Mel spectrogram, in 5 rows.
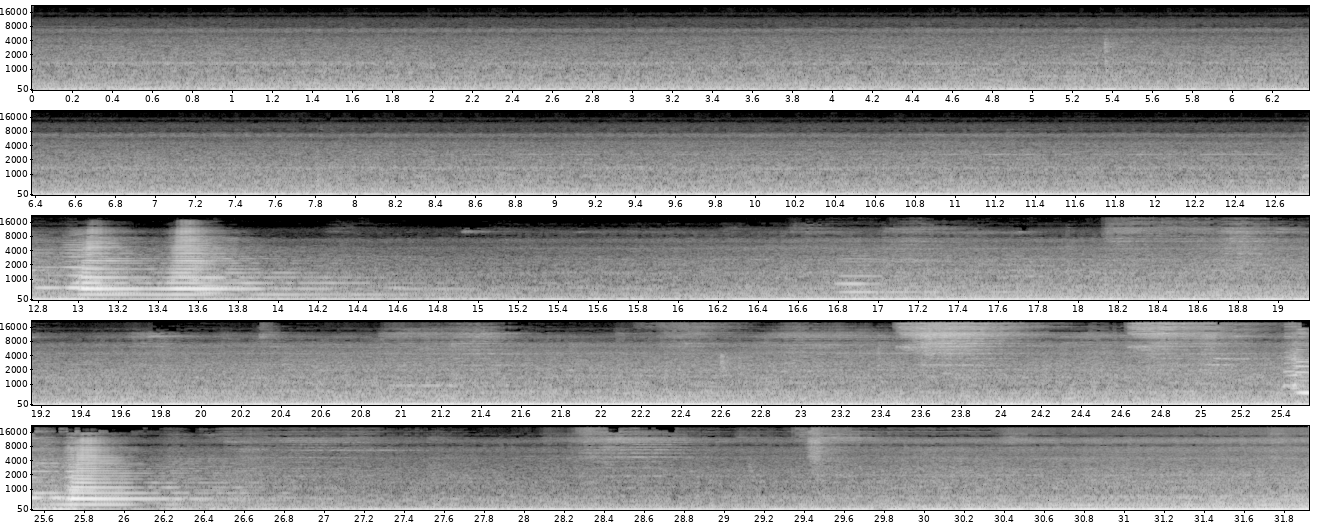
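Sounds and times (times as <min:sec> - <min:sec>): diesel locomotive engine rumble: 0:00.0 - 0:31.9
locomotive horn blasts: 0:12.7 - 0:14.9, 0:16.8 - 0:17.4, 0:25.4 - 0:26.9.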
